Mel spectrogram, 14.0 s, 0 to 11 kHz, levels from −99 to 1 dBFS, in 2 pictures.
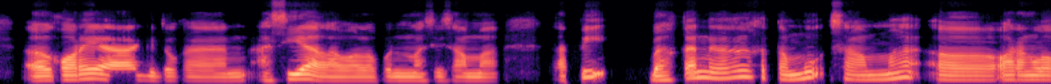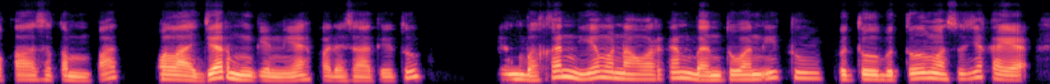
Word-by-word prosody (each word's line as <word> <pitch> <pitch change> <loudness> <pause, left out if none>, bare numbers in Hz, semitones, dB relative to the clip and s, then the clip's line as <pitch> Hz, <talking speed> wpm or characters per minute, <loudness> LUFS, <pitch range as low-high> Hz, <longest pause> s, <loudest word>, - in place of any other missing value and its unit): e - - -4 0.2
Korea 145 +4 +4 0.3
gitu 115 0 -7
kan, 105 0 -6
Asia 110 +5 +4
lah 105 -1 0
walaupun 105 +1 -4
masih 105 +1 -6
sama. 105 -1 -4 0.4
Tapi, - - -3 0.2
bahkan 120 +8 +1
Kakak 190 +4 -1
ketemu 140 +6 -1
sama, 140 +6 -3
eee, 125 -2 0
orang 130 -1 +1
lokal 125 0 -2
setempat, 120 - -3 0.3
pelajar 135 - +5
mungkin 120 -7 +2
ya, 125 +5 -2
pada 115 -4 -4
saat 100 -2 -2
itu, 195 - -4 0.5
dan 145 -1 +3
bahkan 200 - +2
dia 160 +5 +3
menawarkan 155 -1 +1
bantuan 135 +2 +2
itu, 175 -2 -3
betul-betul 135 +5 +2
maksudnya 155 +3 0
kayak, 135 -4 +1
130 Hz, 140 wpm, -23 LUFS, 110-155 Hz, 0.5 s, pelajar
